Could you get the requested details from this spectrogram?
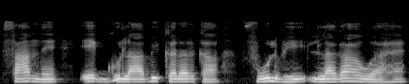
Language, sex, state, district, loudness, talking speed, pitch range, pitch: Hindi, male, Jharkhand, Ranchi, -15 LUFS, 145 wpm, 120-140 Hz, 130 Hz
